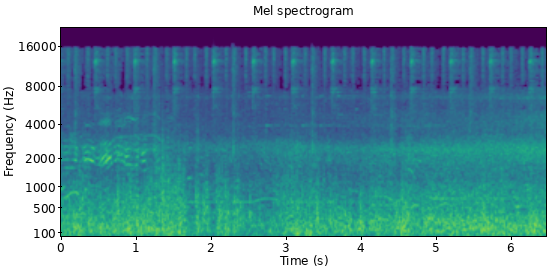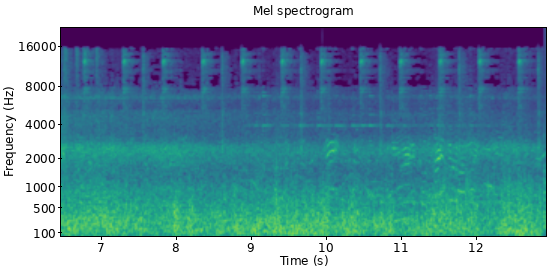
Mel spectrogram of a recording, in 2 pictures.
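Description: Waves breaking and washing up a sandy beach with wind on the microphone, a steady dense rush, mixed with the voices of people in the surf and music.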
